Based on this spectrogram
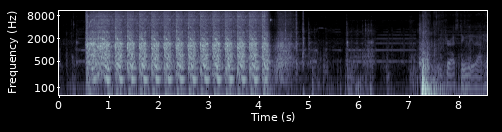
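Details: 2010 Subaru Forester 2.5 with replacement JDM engine, cold (coolant -6°C), no codes: even cranking about four turns a second, around 120 rpm, never firing; coil pulses present but no spark; new starter fixed it; crank no-start.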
